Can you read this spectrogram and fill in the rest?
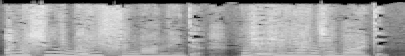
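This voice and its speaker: A woman narrating a novel as an audiobook in a measured, steady reading manner. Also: a little high, slight background noise, low-quality recording. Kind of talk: scripted narration.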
